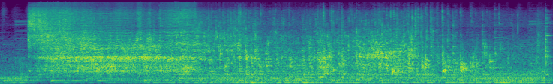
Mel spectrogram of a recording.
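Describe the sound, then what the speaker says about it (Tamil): Soaking water gushes into a cooking pot holding nannari roots, a loud, close, rushing pour that starts abruptly and runs steadily for several seconds. "இப்போ நம்ம ஊற வச்ச தண்ணி உள்ளே சேர்த்துடலாம்."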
